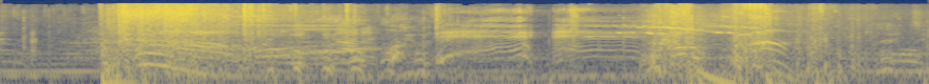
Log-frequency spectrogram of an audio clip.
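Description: In the audio drama Marvel's Wastelanders, a concussion arrow strikes a head with a sudden loud crashing, shattering burst, followed by pained groaning voices and a second clattering crash a few seconds later.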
